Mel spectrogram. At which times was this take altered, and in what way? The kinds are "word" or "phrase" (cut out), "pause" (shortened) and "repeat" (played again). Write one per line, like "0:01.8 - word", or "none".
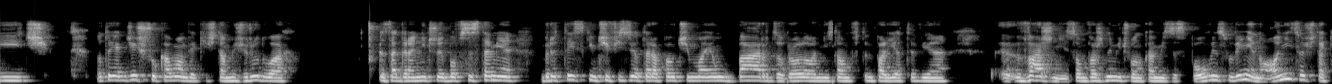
0:07.9 - word
0:08.3 - word
0:10.7 - word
